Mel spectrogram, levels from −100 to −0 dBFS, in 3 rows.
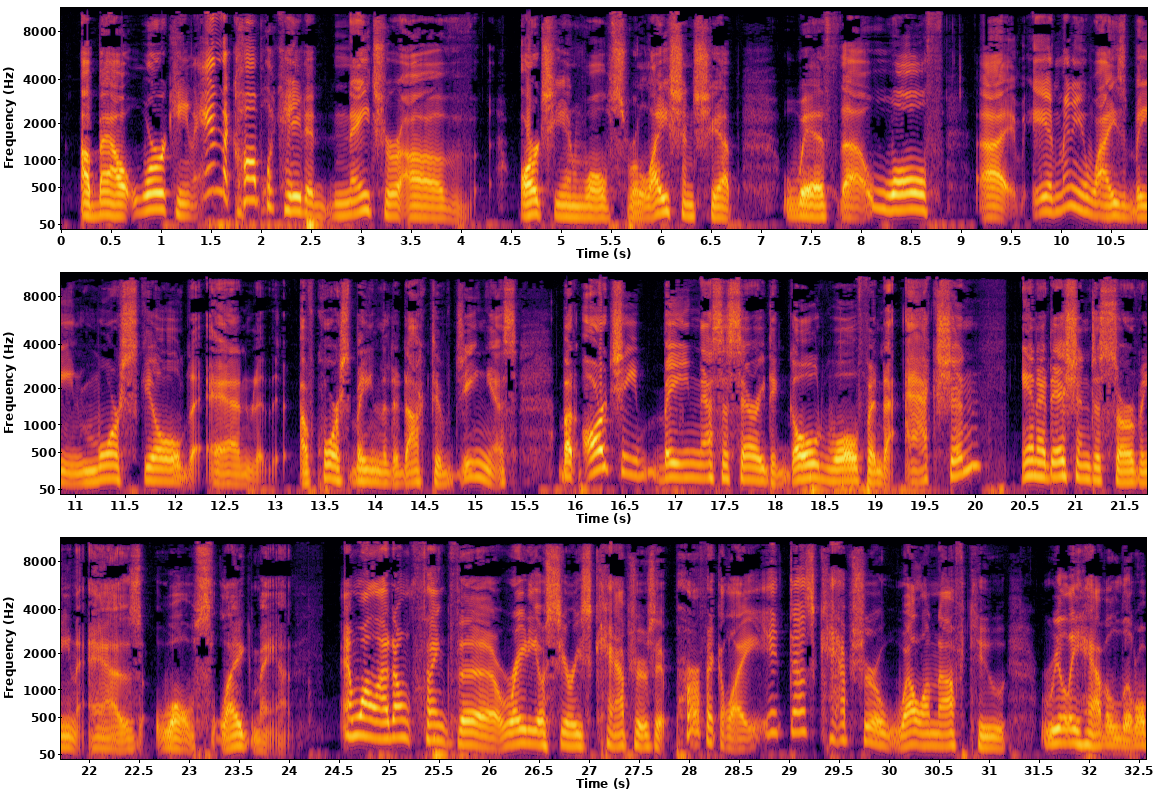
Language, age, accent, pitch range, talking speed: English, 50-69, American, 125-185 Hz, 120 wpm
